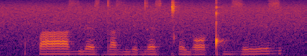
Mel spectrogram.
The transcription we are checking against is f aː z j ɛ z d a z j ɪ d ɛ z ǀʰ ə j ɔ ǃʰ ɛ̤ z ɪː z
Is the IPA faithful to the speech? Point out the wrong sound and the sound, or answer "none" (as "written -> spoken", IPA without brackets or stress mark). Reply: none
